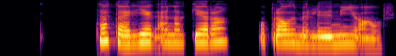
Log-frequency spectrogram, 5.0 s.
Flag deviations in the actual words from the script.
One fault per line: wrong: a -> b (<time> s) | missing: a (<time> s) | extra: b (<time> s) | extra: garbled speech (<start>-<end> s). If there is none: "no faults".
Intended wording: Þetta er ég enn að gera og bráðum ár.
extra: eru liðin níu (3.8 s)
